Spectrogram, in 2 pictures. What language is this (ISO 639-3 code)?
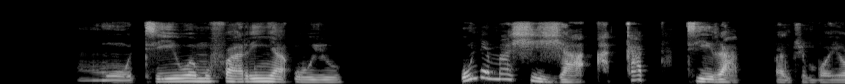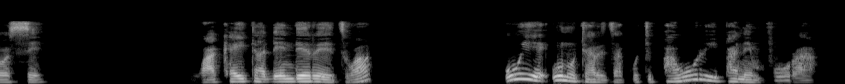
sna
